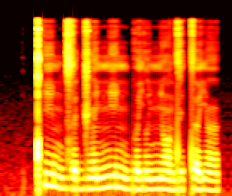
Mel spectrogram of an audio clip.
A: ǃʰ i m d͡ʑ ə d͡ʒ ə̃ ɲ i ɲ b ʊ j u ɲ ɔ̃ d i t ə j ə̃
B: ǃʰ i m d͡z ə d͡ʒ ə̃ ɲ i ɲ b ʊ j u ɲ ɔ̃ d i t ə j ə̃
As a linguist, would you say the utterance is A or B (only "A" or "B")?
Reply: B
